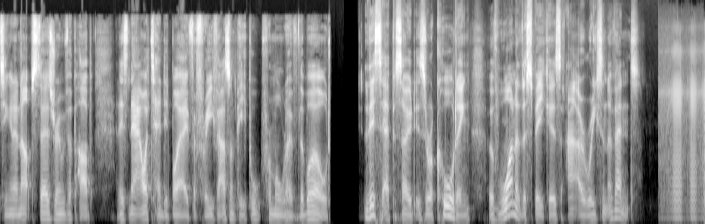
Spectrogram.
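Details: Adult male narrator; normal voice.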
